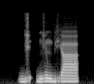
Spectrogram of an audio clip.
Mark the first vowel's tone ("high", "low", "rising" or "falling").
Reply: low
